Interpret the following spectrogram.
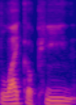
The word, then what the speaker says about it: lycopene: right the the uh I think it's pronounced lopine uh uh at least that's the way I pronounce it but uh sometimes the pronunciation in UK and United States is a little bit different uh but um but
